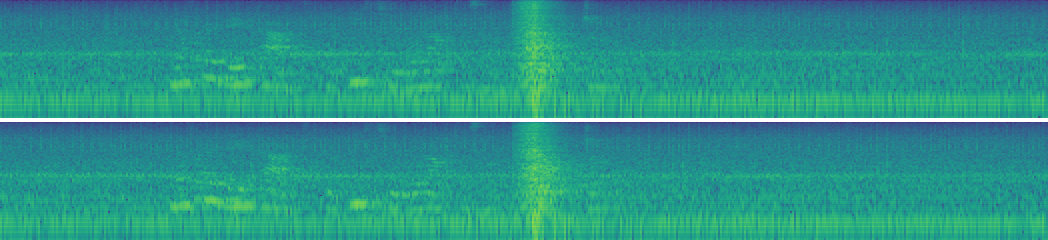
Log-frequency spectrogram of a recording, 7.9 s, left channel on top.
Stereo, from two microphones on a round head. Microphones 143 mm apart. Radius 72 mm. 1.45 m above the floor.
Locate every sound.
1.3 s a woman speaking: 55° left (ahead or behind), 2.5 m
3.8 s a whoosh: 45° left (ahead or behind), 1.8 m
